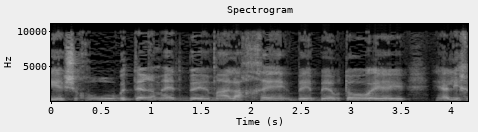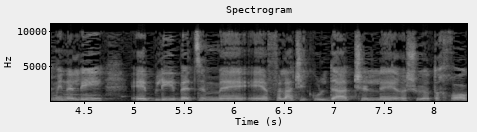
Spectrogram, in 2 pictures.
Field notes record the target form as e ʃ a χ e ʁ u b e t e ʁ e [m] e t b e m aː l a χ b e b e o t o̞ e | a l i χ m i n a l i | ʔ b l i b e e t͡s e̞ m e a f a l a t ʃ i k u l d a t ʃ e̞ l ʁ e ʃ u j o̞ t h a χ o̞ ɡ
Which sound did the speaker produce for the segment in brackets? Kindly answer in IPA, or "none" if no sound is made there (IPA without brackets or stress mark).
m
